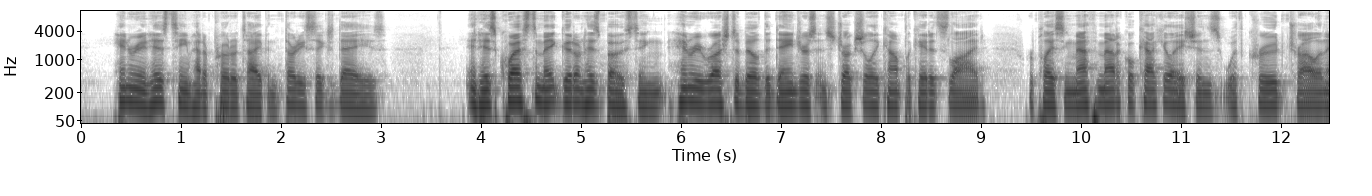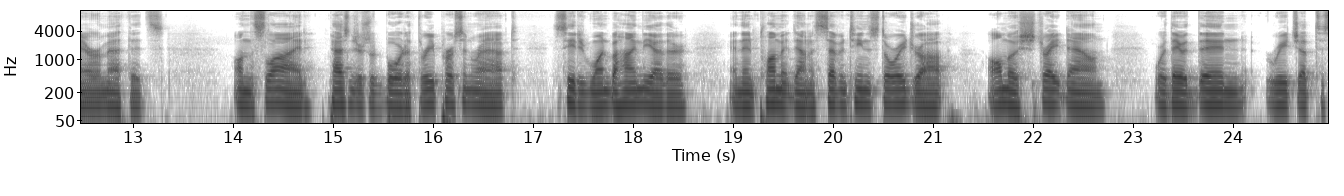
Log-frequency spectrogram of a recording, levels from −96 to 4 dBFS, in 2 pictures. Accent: American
